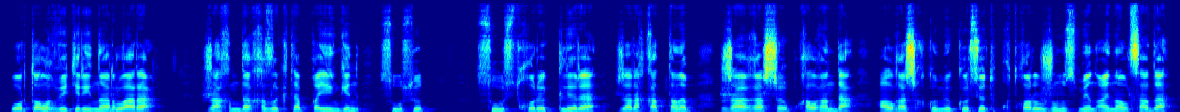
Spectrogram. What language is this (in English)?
Kazakh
